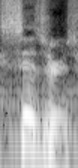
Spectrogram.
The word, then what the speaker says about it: scissors: their spelling and pronunciation take scissors for instance the first C is pronounced but the second one is silent or consider muscle where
